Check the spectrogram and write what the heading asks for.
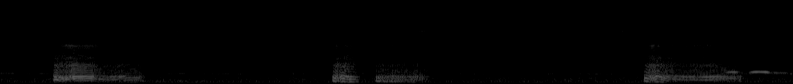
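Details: Sleeping cat with soft, throaty snores with gaps between them, roughly 19 a minute, over quiet room noise; snoring.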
